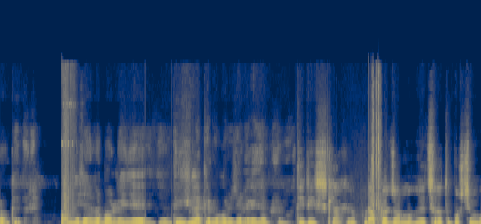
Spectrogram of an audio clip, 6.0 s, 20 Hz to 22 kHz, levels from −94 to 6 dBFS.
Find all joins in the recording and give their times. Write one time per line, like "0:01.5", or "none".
0:00.8
0:02.0
0:03.5
0:04.6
